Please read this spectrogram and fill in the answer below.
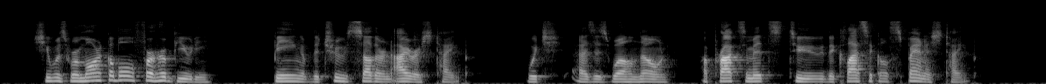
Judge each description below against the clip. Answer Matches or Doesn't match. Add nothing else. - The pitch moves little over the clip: Doesn't match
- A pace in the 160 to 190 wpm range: Doesn't match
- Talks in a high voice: Doesn't match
